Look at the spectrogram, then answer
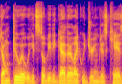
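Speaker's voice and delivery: ordinary talk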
